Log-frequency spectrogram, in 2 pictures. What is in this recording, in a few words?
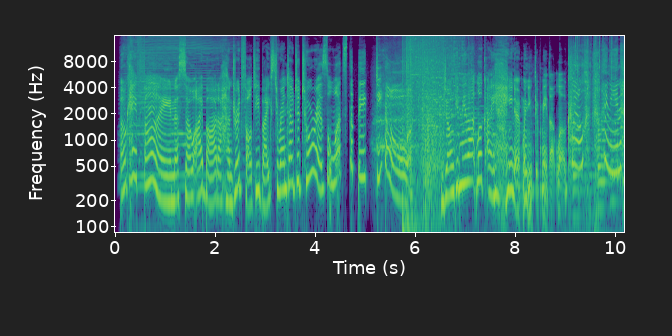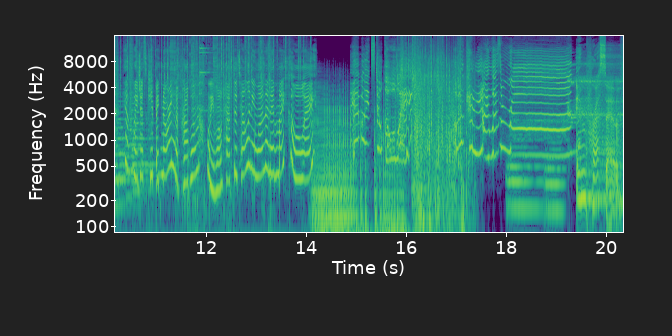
Animation Demo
